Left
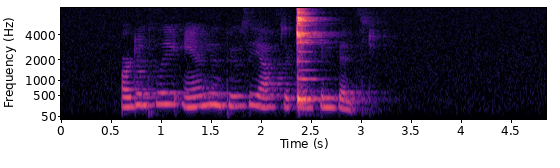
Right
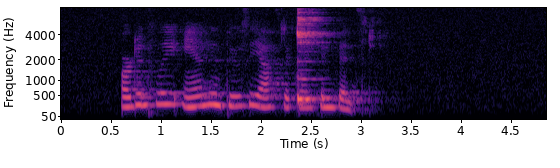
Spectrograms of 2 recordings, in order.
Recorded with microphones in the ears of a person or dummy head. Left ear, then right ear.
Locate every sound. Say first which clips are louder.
0.6 s a woman speaking: left 1 dB; 5° right (ahead or behind), 0.8 m
2.4 s a cowbell: left 15 dB; 60° left (ahead or behind), 0.5 m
